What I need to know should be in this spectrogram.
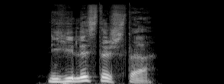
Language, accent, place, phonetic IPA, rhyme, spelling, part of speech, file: German, Germany, Berlin, [nihiˈlɪstɪʃstɐ], -ɪstɪʃstɐ, nihilistischster, adjective, De-nihilistischster.ogg
- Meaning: inflection of nihilistisch: 1. strong/mixed nominative masculine singular superlative degree 2. strong genitive/dative feminine singular superlative degree 3. strong genitive plural superlative degree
